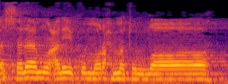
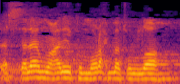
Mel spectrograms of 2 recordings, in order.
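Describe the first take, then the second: First: The voice is stretched out and prolonged. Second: The voice is kept short without stretching. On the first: The speaker calls it wrong. "يعني لا يقول" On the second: The speaker calls it right. "بل يقول ... دون أن يمد صوته به"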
